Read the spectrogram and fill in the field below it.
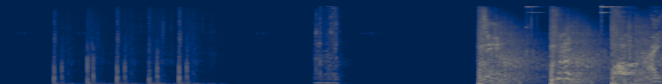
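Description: Gunfire in the gangster strategy game Omerta: City of Gangsters: a few faint, sharp clicks spaced apart, then a sudden loud run of close, overlapping shots that fills the last couple of seconds.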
